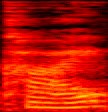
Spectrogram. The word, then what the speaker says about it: chi: a chi square, but it's actually pronounced chi, and it's based on the Greek letter chi, which looks like a cursive X.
